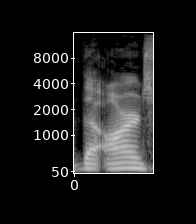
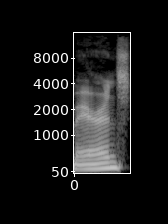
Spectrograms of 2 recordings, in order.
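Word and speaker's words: Arnz: I always called him Arons just because that's how it looked to me. And then when I met Justin for the first time, who plays at Ohio State, he was like, no, you dumbass, it's Arns.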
